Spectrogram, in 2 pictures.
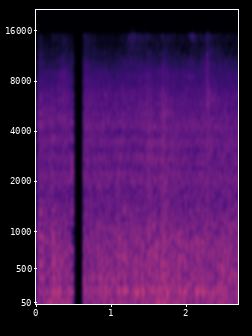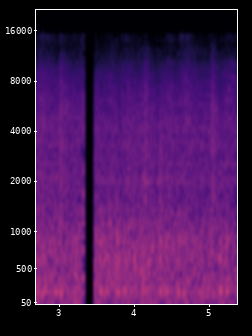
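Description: Container wagons of a freight train passing at speed, with steady loud rail noise. The sound cuts out completely for a split second twice, about half a second in and again just past three seconds: dropouts in the recording caused by a disc-finalising error.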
